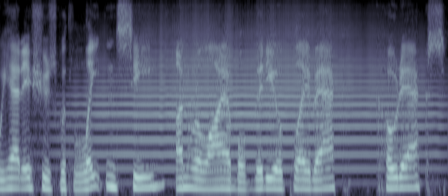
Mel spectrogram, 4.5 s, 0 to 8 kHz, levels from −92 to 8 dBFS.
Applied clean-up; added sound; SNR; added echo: none; Trumpet; 9 dB; none.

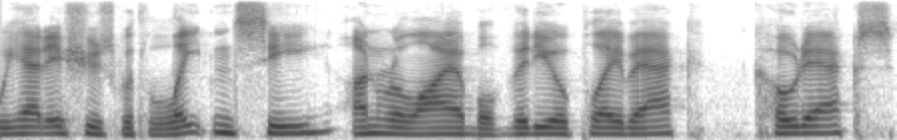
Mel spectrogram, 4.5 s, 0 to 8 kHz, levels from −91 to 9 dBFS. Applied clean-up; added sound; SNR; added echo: none; none; none; none.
